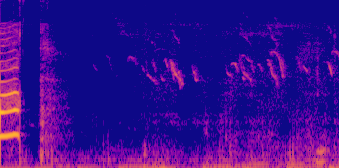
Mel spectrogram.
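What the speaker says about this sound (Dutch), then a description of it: "Je heeft nog een paar kippen." Soft, scattered clucking from a few chickens nearby, with a brief rustle at the start and low background rumble.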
